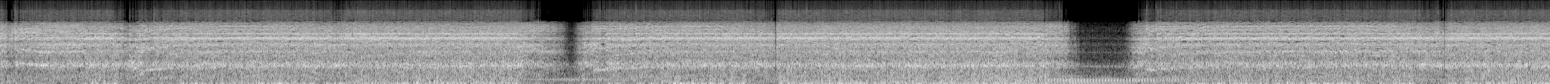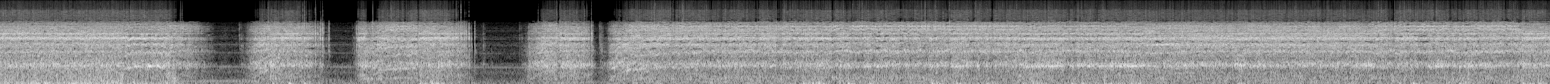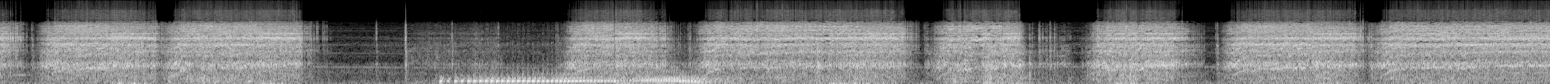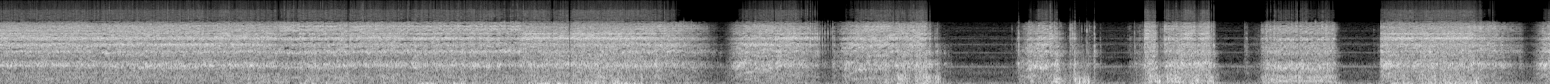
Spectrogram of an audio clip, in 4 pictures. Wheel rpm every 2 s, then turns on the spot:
180, 140, 160, 140, 180, 110, 200, 140, 140, 50, 50, 210, 230, 230, 230, 140, 120, 10, 60, 160, 80, 80, 140, 230, 220, 210, 100, 100, 40, 80, 110.
4-8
